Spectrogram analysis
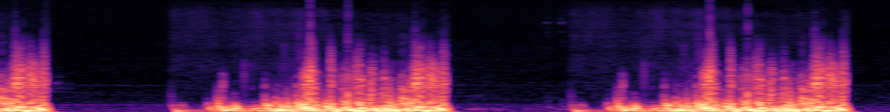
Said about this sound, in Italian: Oh, c'è un po' di vento qua, non riesco a leggere.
